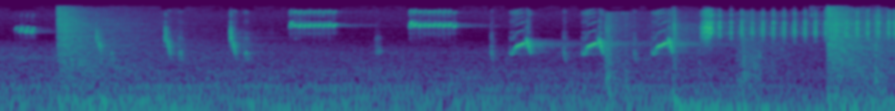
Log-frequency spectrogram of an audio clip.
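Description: A bird chirping: a high buzzy call in the middle, then three short chirps near the end, over a steady low rumble.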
